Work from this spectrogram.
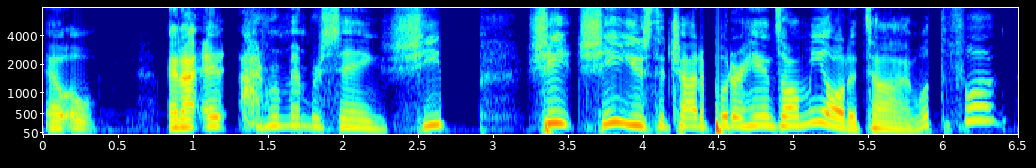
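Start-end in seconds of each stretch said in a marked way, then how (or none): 2.3-6.4 high, loud, indignant protest; angry denial. Retold or imitated. Denying the accusation to the cops, high, loud and outraged. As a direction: insist you never touched her, outraged. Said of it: "I'm so mad".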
